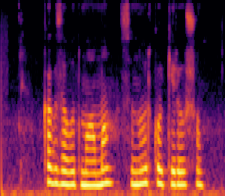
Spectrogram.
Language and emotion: Russian, neutral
